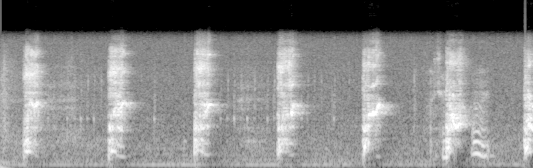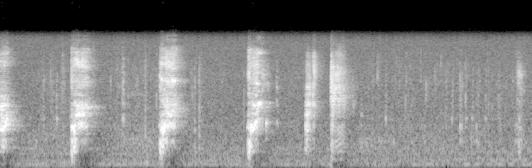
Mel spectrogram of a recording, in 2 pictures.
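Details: Dog with kennel cough: about a dozen harsh, honking coughs in a steady run.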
